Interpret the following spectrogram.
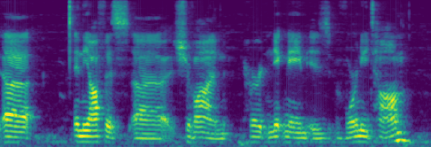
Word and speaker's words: Siobhan: from Siobhan uh but like to them it's pronounced shioon so then shioon becomes VY and then her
